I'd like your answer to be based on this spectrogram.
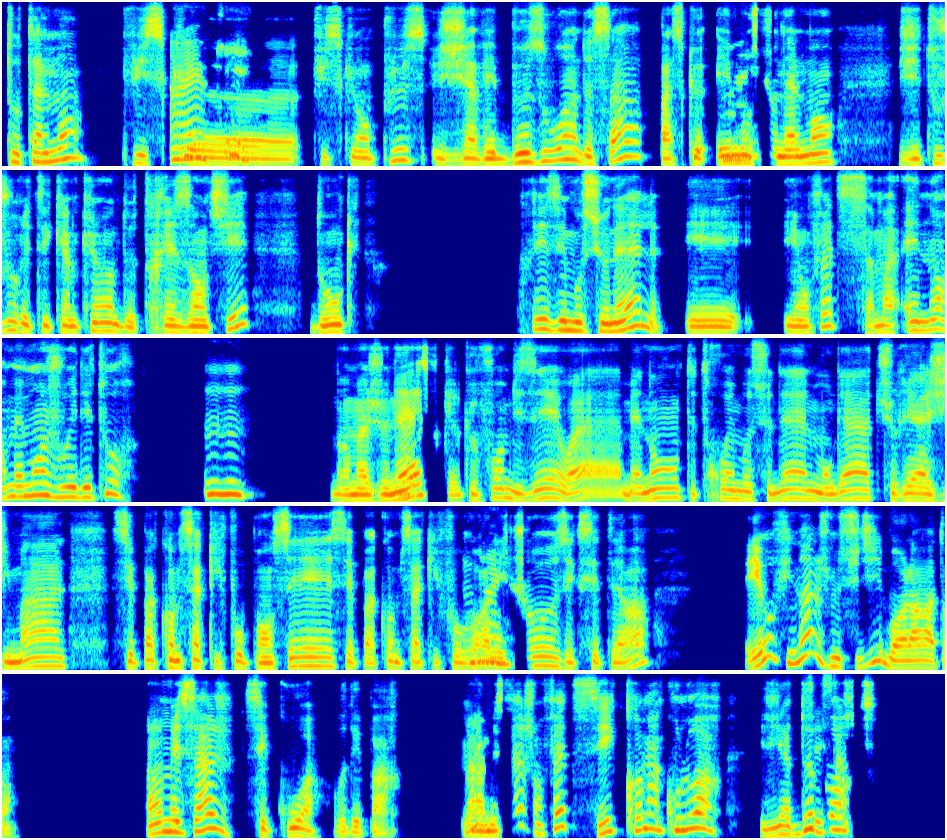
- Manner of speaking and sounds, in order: none
- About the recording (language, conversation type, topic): French, podcast, Comment t’organises-tu pour étudier efficacement ?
